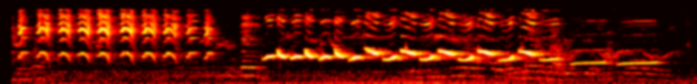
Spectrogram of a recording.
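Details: Dancing laughingthrush singing: a run of about ten evenly spaced, bright two-part whistled notes, then a fast series of rising and falling slurred whistles that slow into longer descending notes near the end, with a faint low hum beneath.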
